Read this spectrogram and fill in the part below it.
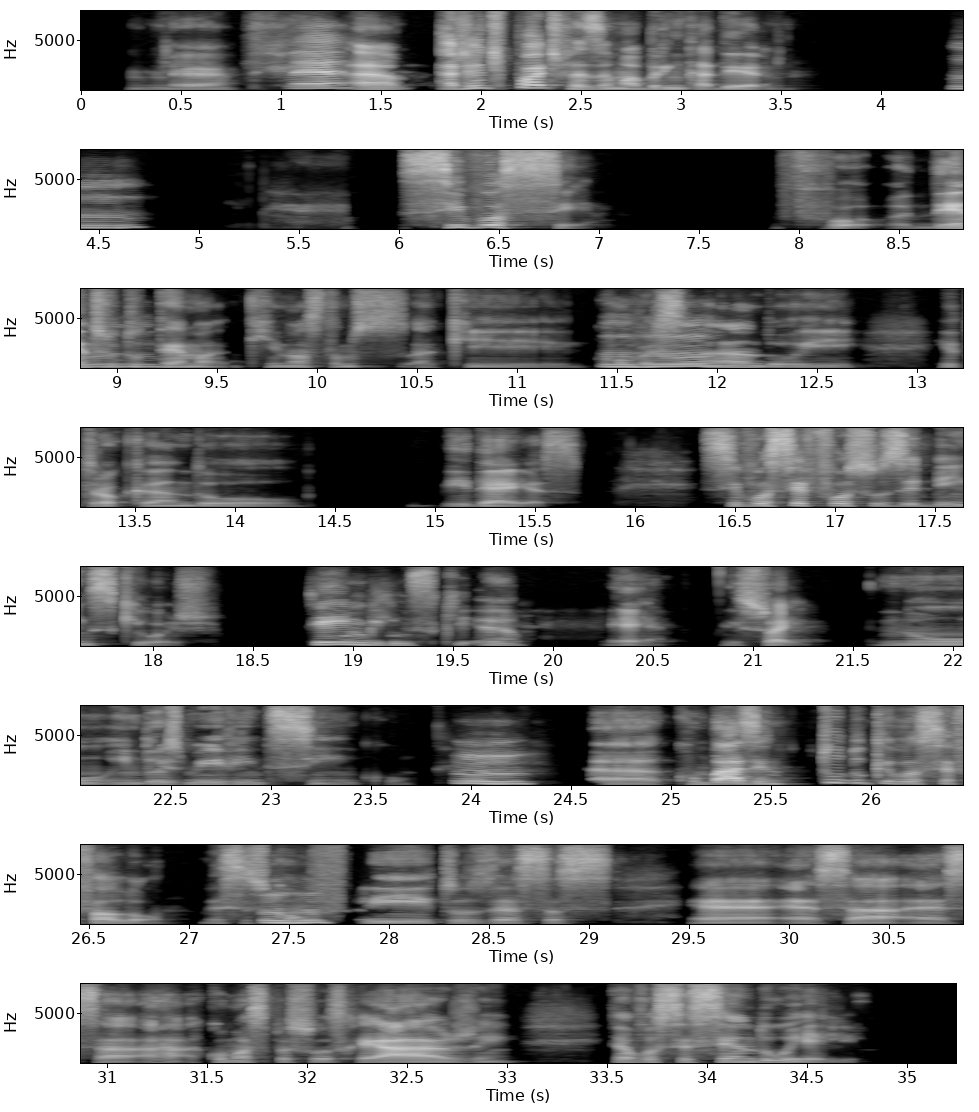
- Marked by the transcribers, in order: none
- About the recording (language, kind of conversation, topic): Portuguese, podcast, Como lidar com interpretações diferentes de uma mesma frase?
